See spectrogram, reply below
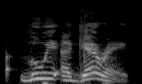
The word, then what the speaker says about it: Louis Aguirre: Now, I didn't really watch it all the time, but I was interested a little bit because one of the co-hosts, uh, Louis Aguirre, Louis Aguirre, is how you say his name.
